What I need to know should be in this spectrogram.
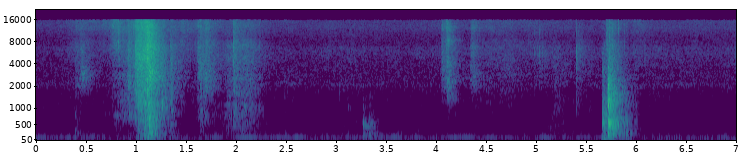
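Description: Gloved hands knock a canvas against a table.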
